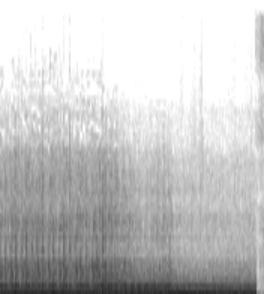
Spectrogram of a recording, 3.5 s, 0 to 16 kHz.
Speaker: True duals, no mufflers, so you can obviously hear it very loudly when it's in V4 mode. Since it doesn't work very much, it just hops in and out of V4 mode, but you hear like the super choppy tractor sound, which I'll put in a clip here.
